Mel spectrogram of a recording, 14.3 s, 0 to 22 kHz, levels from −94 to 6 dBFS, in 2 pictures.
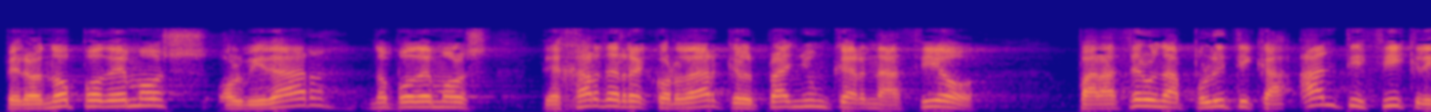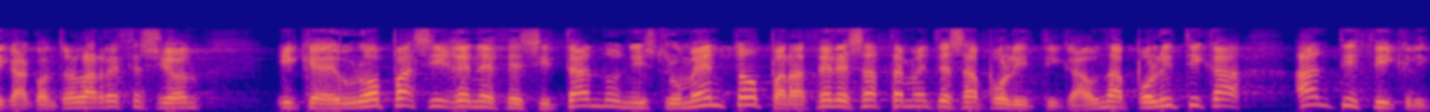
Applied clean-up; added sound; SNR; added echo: none; none; none; none.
